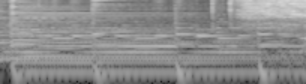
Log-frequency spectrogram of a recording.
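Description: Background music, with a few faint handling clicks and, near the end, a scratchy hiss as a glass cutter starts scoring a sheet of glass along a metal ruler.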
